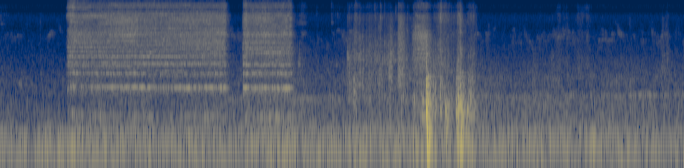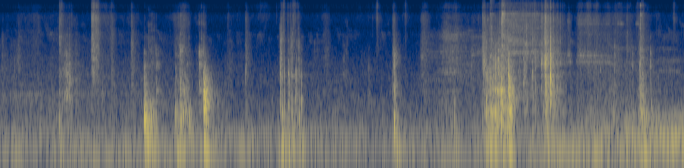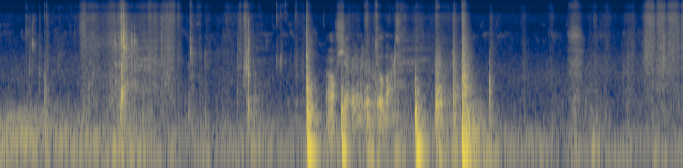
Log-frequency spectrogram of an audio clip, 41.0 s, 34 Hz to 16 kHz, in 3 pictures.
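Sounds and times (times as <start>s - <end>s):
tools knocking and clattering: 19.3s - 19.9s.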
